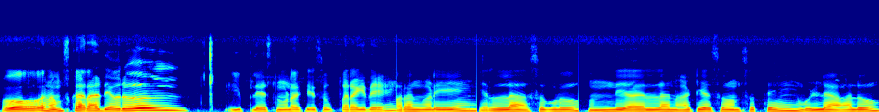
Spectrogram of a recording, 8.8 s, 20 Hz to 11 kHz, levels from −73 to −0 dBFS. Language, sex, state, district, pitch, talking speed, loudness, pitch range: Kannada, male, Karnataka, Shimoga, 160 Hz, 130 wpm, -16 LUFS, 150-170 Hz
